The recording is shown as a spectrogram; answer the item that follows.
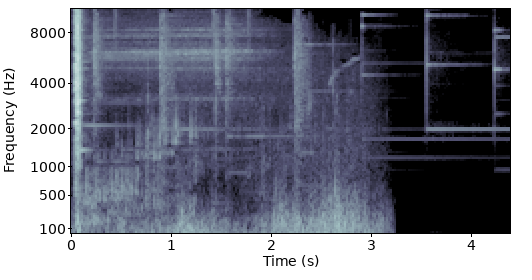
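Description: A single sharp shot from a .22 PCP air rifle (FX Impact X) at the very start, with a brief ring after it, followed by wind rumbling on the microphone. A little after three seconds the sound cuts out abruptly and a few faint chiming tones follow.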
